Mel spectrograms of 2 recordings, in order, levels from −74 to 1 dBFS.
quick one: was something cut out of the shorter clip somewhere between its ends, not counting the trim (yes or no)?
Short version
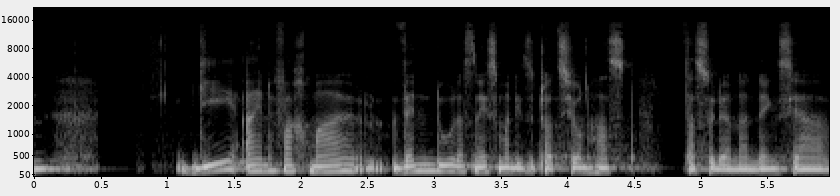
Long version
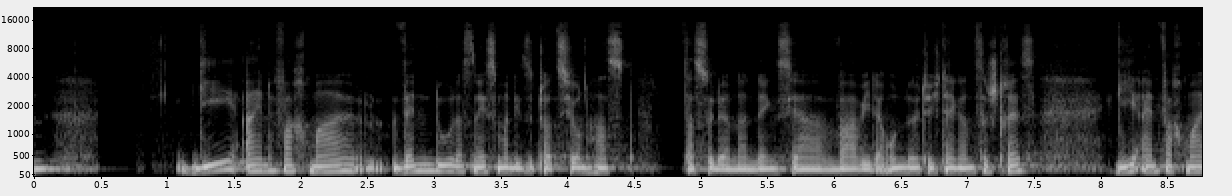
no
